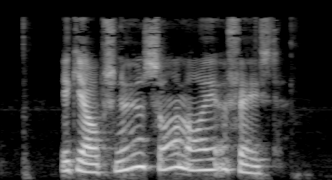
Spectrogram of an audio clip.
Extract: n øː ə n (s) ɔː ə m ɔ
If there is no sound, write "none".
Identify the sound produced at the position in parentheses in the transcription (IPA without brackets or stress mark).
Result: s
